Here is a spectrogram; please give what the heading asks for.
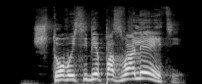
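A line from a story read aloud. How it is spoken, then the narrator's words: Shouting. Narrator (Russian): крикнул он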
